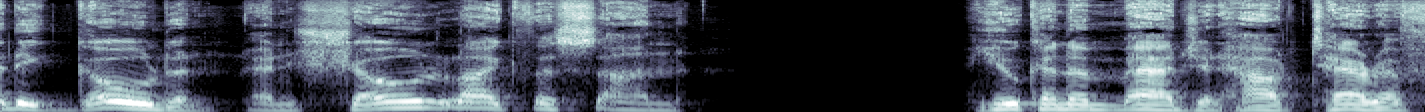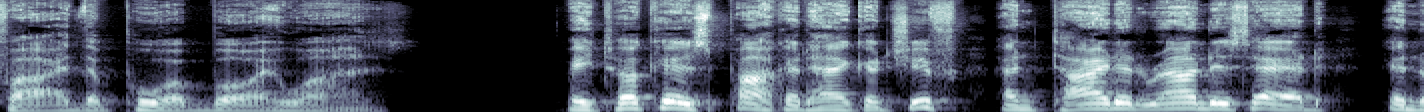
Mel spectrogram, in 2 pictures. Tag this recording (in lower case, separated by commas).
speech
